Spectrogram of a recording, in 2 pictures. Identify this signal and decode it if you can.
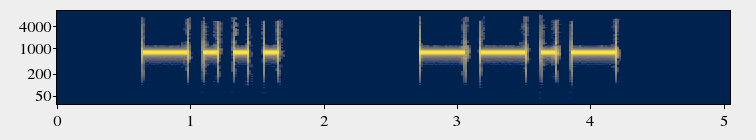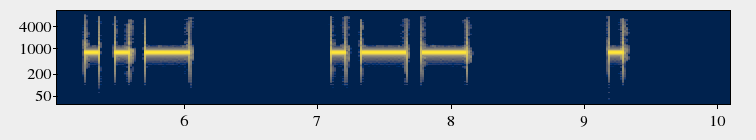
Morse code, heard as a keyed tone, about 10 wpm, spaced as for 6 wpm, 800 Hz. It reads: BQUWE
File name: LEZIONI / 5 LBVC / 5 LB ws 10wpm 3616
